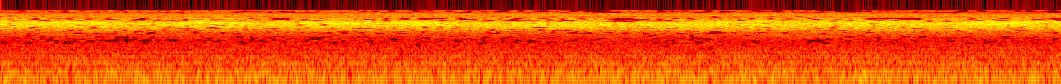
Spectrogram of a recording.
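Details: Many cicadas in the countryside of rural Japan in summer, a steady high-pitched hiss-like drone held without break, with low rustling background noise beneath.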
